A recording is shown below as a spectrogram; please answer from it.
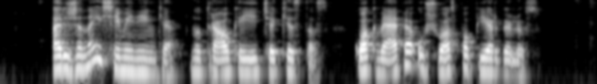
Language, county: Lithuanian, Kaunas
